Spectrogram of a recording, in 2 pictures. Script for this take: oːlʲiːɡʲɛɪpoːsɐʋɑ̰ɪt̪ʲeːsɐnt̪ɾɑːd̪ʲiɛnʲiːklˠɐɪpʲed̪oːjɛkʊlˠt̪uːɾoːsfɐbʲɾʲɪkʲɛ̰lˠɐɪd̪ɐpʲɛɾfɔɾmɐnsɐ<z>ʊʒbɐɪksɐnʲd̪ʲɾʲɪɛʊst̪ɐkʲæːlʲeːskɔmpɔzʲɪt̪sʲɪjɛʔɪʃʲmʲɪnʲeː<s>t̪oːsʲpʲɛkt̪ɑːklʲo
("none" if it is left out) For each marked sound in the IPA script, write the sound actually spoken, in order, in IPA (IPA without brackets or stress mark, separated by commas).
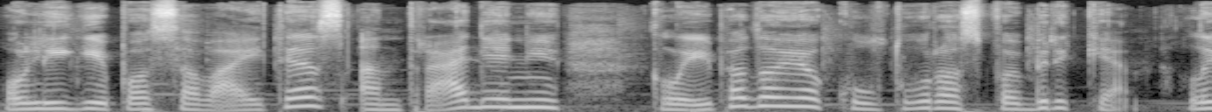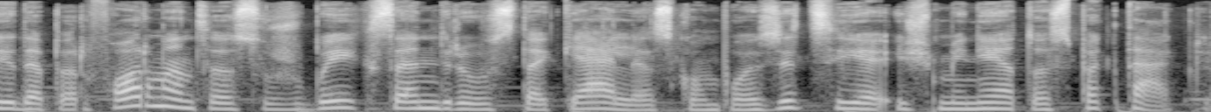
s, none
